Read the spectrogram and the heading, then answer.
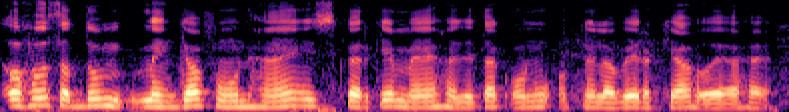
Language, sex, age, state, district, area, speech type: Punjabi, male, 18-30, Punjab, Patiala, urban, spontaneous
